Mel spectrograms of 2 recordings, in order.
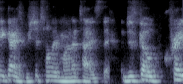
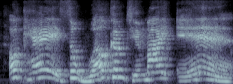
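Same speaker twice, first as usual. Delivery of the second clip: put-on Californian surfer-dude accent; 4 semitones higher than usual. Asked by the group to try doing california, performing a california accent. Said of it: "Try and do California".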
